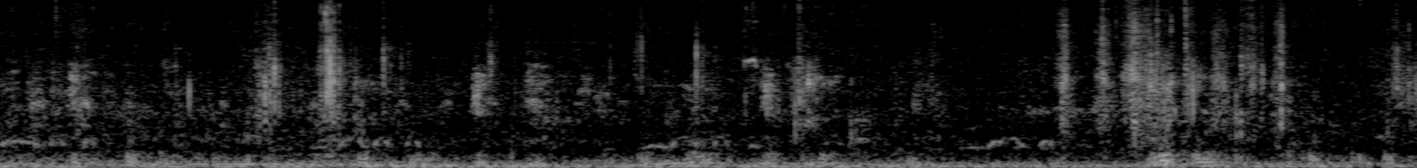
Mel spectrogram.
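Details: Dog at play giving short, low growling and grumbling sounds in irregular bursts, with soft thumps and scuffles of movement throughout.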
